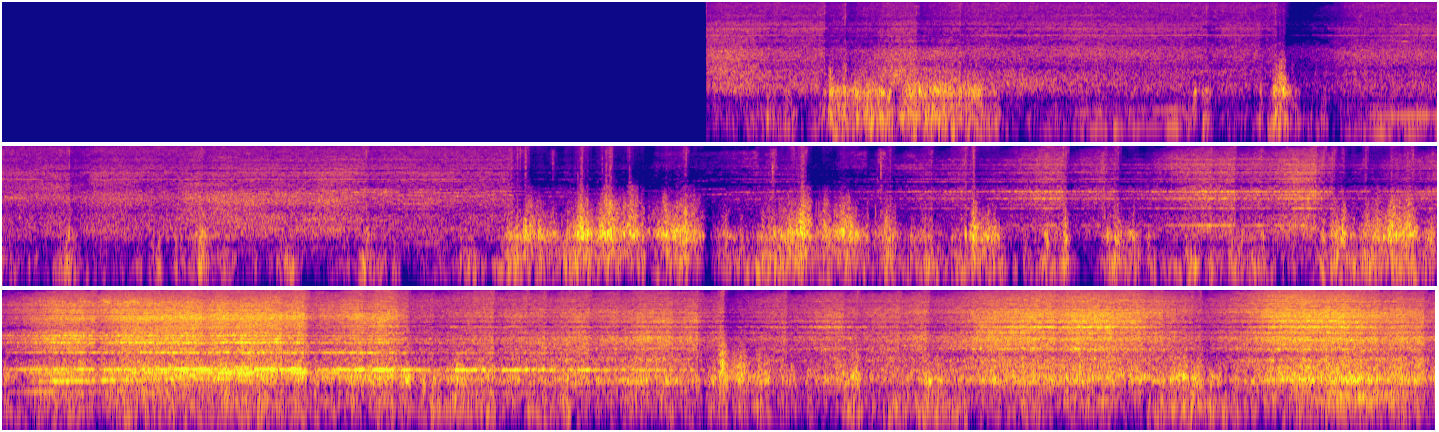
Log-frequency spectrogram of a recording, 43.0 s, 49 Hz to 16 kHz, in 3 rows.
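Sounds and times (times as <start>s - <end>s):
electric locomotive hum: 7.1s - 43.0s
train rolling noise: 7.1s - 43.0s
train wheels rumbling: 7.1s - 43.0s.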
